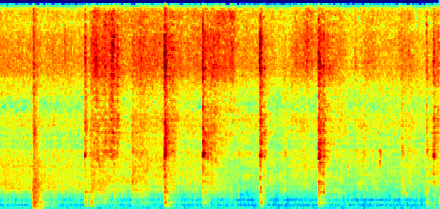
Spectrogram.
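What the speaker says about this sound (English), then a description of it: "Now we're going to brown the meat." Beef browns in a wok on an outdoor wok station, sizzling steadily with about nine sharp scraping stirs spaced roughly every half second to second.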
